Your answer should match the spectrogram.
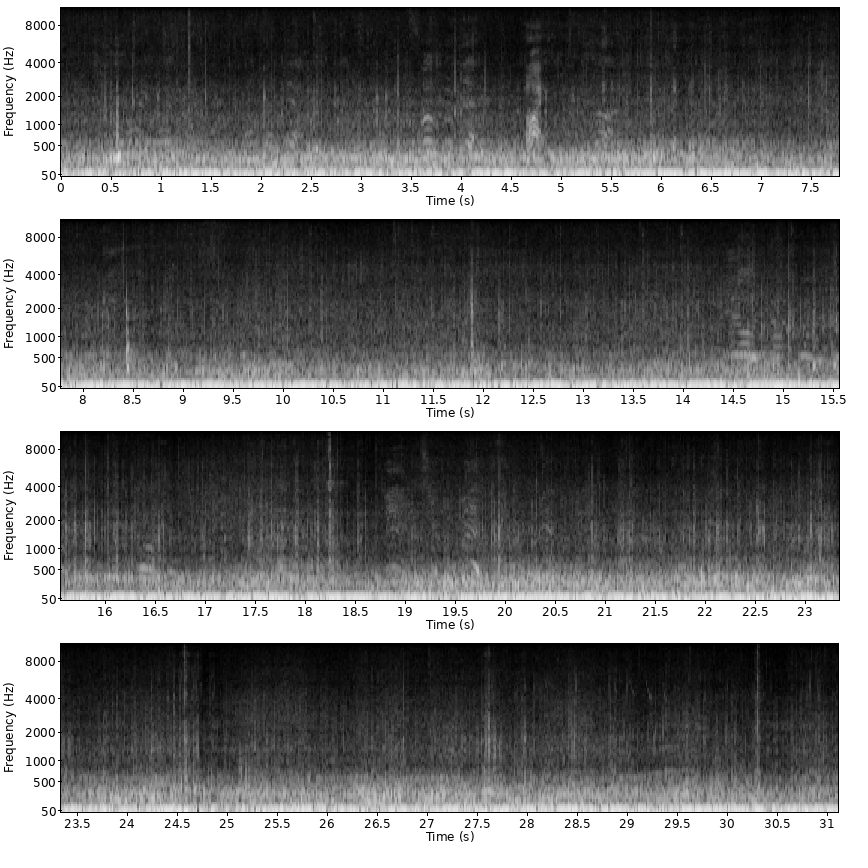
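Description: Steady low rumble of wind on the camera's microphone during a mountain bike ride, with tyre noise and scattered clicks and rattles from the bike over a gravel track.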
